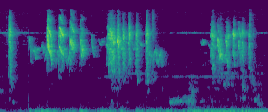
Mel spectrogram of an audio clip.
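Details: Baya weaver song played as a lure for other weavers: bursts of dense, buzzy chattering notes in three phrases separated by short pauses, over a steady low hum.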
